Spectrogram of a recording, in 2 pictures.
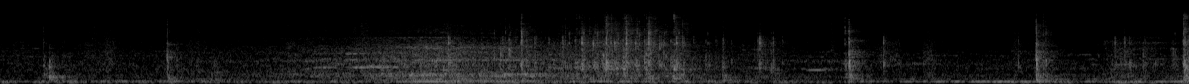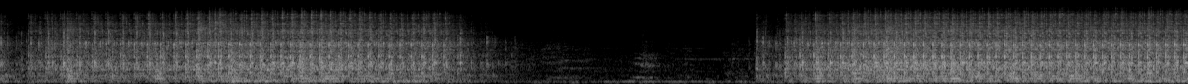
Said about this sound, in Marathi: आणि शिलाई मारून घ्यायची.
